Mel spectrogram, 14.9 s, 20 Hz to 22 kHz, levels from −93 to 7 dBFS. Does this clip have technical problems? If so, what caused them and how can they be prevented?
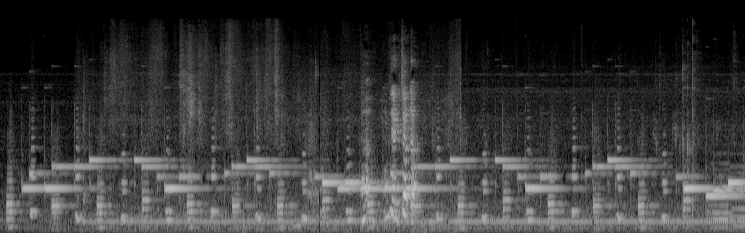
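No, nothing here points to a technical fault, so there is nothing to trace back or prevent.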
